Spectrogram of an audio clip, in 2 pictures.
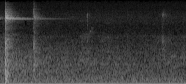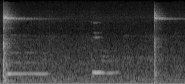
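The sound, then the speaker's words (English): A child bangs on a high chair, each sharp metallic strike leaving a high, bell-like ring that hangs briefly. About four irregular hits with pauses between them, and no talking. “Can you make your high chair ring like a bell?”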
